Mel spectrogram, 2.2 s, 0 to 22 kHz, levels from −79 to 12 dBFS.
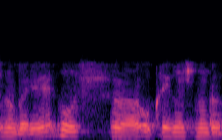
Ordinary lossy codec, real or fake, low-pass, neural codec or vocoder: Opus, 16 kbps; fake; 7.2 kHz; codec, 32 kHz, 1.9 kbps, SNAC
